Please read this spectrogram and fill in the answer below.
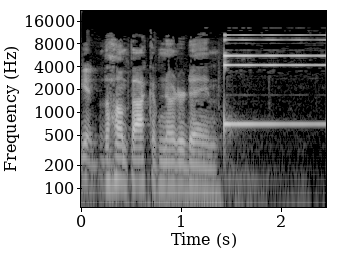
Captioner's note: dinging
